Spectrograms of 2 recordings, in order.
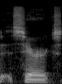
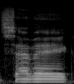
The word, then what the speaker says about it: Sarek: Firstly, I just want to start off this video by acknowledging that I said Sarek's name wrong in the last video. I think I said Savik or Servak or some.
